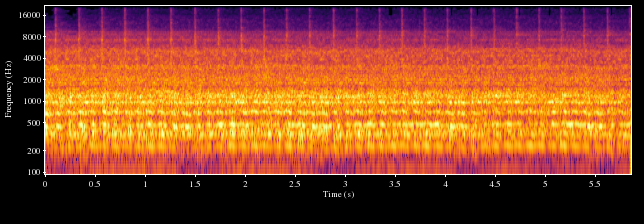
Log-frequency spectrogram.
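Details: Jaguar XJRS V12, first start attempt on spare battery and external fuel supply with return, fuel primed, throttle slightly open: fast steady starter churning with regular ticks about three a second, no firing; cranks but won't start, cause not yet found.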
